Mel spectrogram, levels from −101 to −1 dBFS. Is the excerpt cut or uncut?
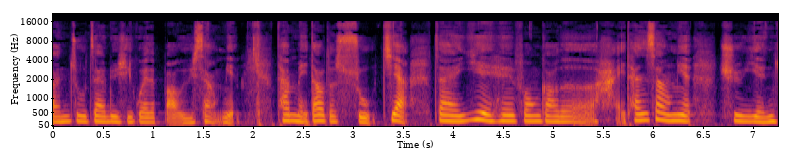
cut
